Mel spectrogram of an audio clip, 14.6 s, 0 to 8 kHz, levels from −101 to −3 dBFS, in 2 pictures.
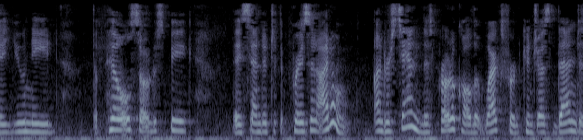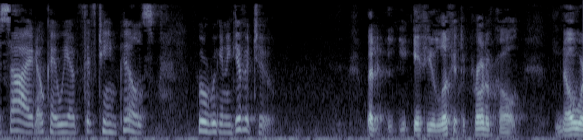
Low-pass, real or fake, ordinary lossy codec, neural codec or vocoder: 7.2 kHz; fake; MP3, 32 kbps; codec, 16 kHz, 4 kbps, FunCodec, trained on Chinese and English, 50 frames a second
